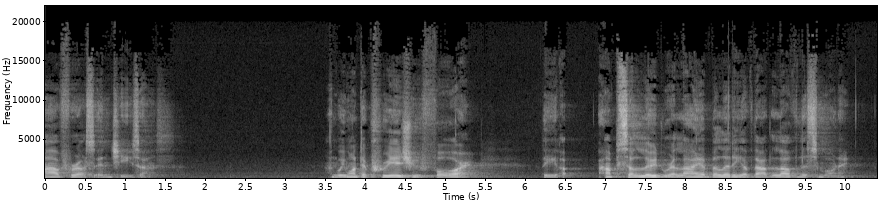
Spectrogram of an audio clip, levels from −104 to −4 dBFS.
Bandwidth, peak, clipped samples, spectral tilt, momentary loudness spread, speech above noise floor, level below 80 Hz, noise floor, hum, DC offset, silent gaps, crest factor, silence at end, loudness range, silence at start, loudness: over 20 kHz; -12 dBFS; under 0.1%; -3 dB/octave; 17 LU; 34 dB; -82 dBFS; -67 dBFS; none; under 0.1%; none; 22 dB; 0.3 s; 9 LU; 0 s; -32 LUFS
